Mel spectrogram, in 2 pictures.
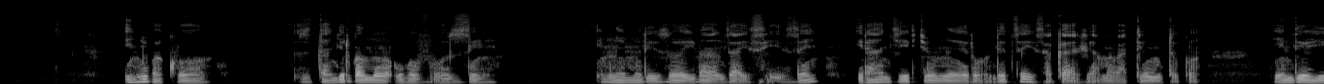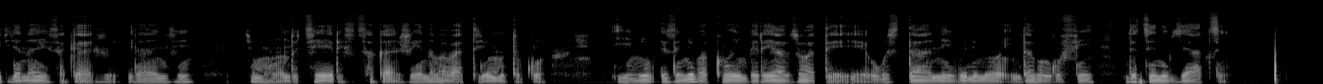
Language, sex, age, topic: Kinyarwanda, male, 18-24, health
